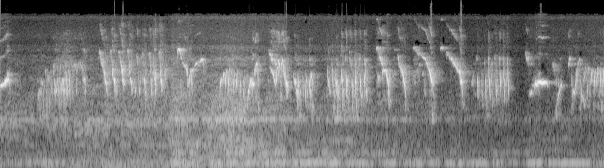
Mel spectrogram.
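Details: Young canary just learning to sing, used to stimulate other canaries. Jumbled chirps, buzzy trills and short rising and falling notes in an uneven, continuous stream, over a steady low hum and background noise.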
